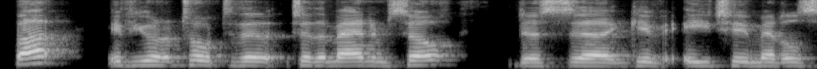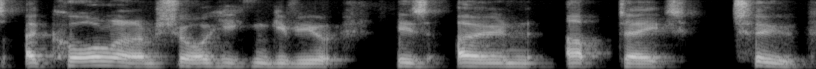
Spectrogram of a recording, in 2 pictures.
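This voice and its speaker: A man hosts a business interview, his voice mellow and starting to give out. He speaks in an upbeat, promotional way, wrapping up with enthusiasm. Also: on the high side, steady tone, normal speed, hardly any pauses. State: losing voice. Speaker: interview host.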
